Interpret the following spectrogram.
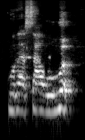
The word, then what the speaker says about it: Curaçao: curacao, com coração, não está conhecido como índios Curaçao. Essa é a pronunciação.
